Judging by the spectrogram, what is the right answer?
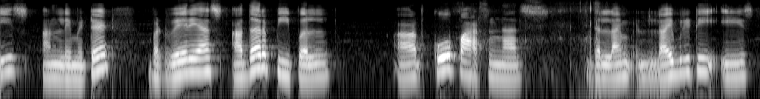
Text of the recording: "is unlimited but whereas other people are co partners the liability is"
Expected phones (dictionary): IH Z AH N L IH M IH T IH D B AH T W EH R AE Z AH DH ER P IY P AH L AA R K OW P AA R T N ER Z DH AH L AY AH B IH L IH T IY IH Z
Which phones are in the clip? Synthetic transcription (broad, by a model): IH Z AH N L IH M IH T IH D B AH T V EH R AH S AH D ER P IY P AH L AA R K OW P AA R S N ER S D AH L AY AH B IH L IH T IY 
